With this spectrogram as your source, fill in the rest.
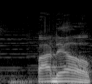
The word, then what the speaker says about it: padel: Padel. Padel. Padel ya. Nyebut apa pronouncnya padel bukan padle.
